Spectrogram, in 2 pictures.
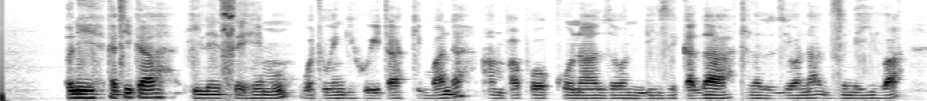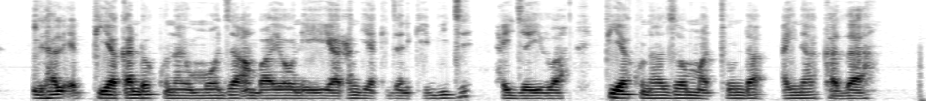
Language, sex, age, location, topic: Swahili, male, 36-49, Nakuru, agriculture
